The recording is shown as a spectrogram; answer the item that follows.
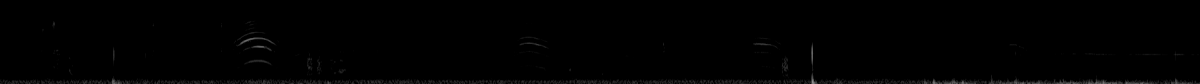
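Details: Kittens newly born on their first day, producing several faint, thin, arched mews spaced a few seconds apart against a steady low background rumble, with a sharp click midway and some handling noise near the end.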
